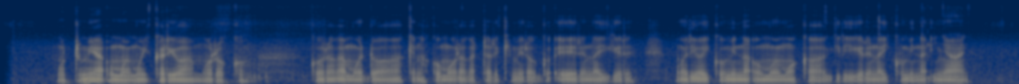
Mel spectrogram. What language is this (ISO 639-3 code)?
kik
